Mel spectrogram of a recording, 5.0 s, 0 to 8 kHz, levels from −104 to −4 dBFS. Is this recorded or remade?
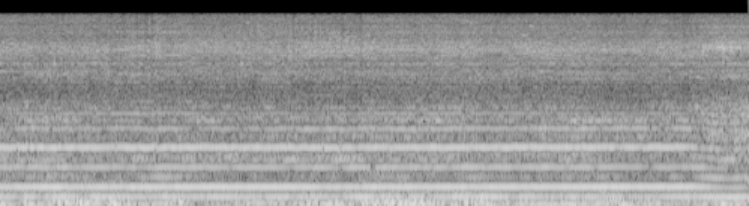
remade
